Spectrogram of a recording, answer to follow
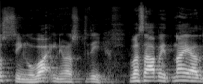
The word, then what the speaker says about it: Tsinghua: तो यहाँ देखिए स्टार्ट TSINGHUA, इसको हिंदी में पढ़ा जाता है दोस्तों सिंघुआ यूनिवर्सिटी।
